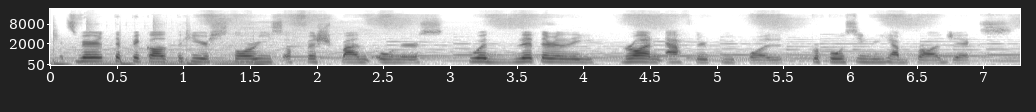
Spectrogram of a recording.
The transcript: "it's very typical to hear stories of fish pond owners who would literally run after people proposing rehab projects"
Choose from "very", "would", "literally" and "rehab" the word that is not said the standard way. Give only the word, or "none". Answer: rehab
